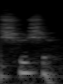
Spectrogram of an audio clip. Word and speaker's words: Xuxa: Her name is Shusha. Yeah. It's XUX. XUXA. Yeah. Oh, yeah, that's the very- Mexican pronunciation.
